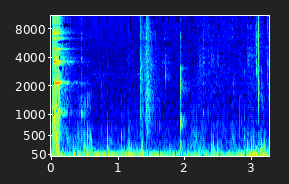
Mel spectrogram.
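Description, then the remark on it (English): A bright glass clink rings out at the start, followed by scattered soft knocks and taps of glassware being handled and set down while a Whiskey Moon cocktail made with beer is mixed in a double rocks glass. “Well, it said to put it in a double rocks glass or whatever.”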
